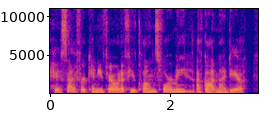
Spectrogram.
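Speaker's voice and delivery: under one's breath. Speaking in character to cypher, asking for clones: under one's breath. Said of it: "under my breath".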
